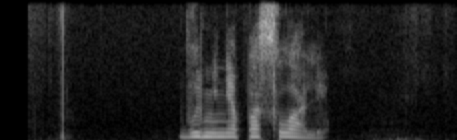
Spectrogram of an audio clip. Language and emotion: Russian, angry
